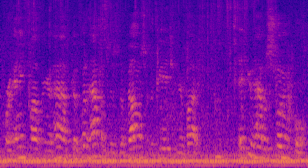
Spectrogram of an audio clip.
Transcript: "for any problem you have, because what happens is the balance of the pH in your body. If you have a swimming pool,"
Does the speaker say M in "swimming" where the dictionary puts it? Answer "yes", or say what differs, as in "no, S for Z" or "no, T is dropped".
no, M is dropped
